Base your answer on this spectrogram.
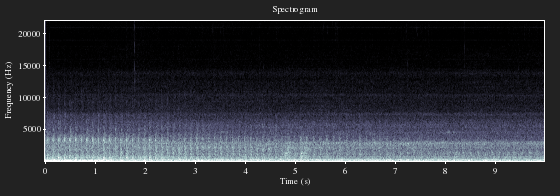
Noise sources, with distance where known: hoe ram

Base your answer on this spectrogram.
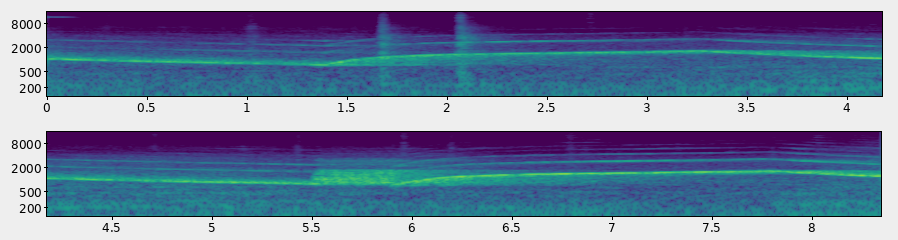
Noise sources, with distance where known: siren, near

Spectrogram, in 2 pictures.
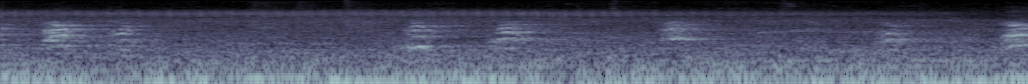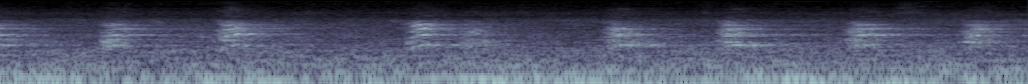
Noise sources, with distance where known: dog barking or whining, near

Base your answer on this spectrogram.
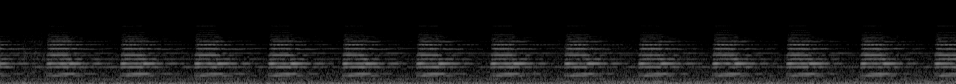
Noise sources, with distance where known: car alarm, near

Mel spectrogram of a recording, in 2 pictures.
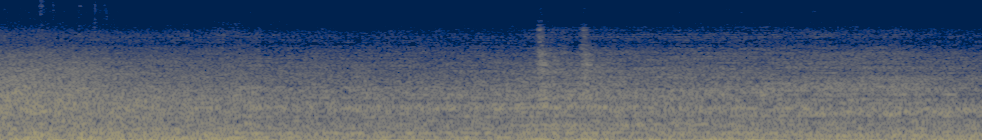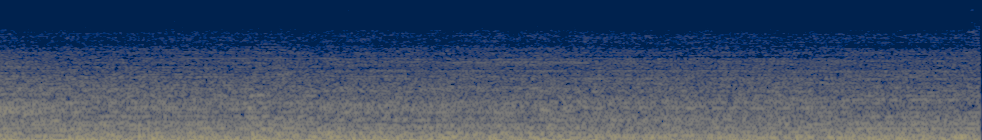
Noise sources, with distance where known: background noise

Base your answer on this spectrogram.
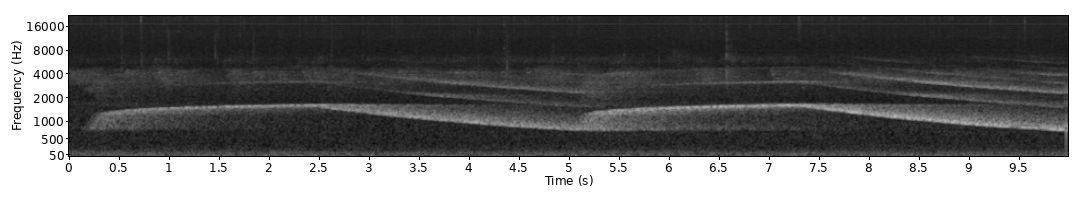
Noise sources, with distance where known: siren, near

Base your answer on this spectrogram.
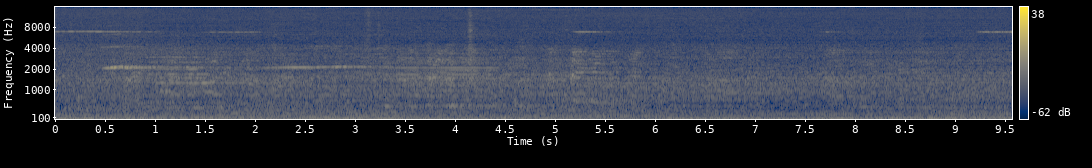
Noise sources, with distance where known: car horn, far; person or small group talking, far

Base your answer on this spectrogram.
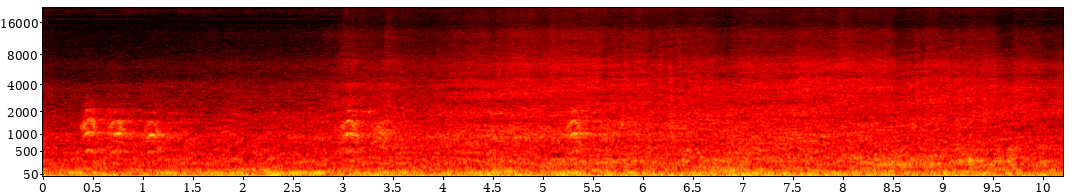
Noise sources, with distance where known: medium-sounding engine; dog barking or whining

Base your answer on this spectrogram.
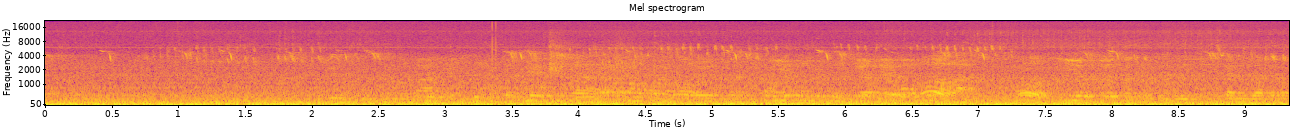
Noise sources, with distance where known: person or small group talking, near

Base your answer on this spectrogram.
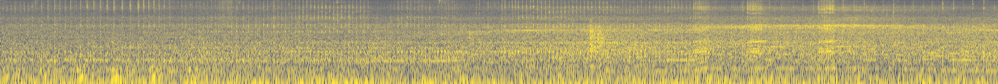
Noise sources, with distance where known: unidentified powered saw, far

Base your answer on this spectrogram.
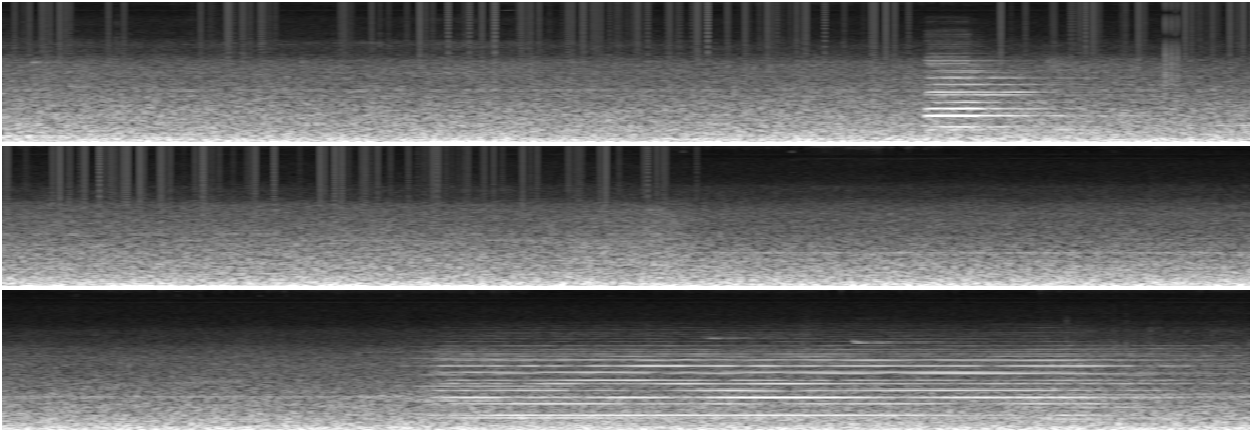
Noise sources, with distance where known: car horn, near

